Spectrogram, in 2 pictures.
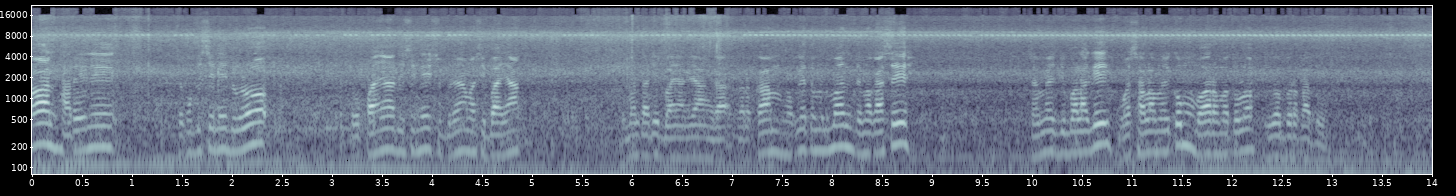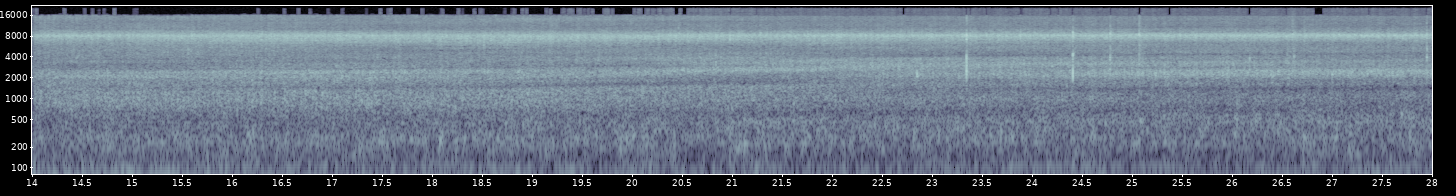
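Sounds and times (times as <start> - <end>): waterfall rushing: 14.0 - 25.4.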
